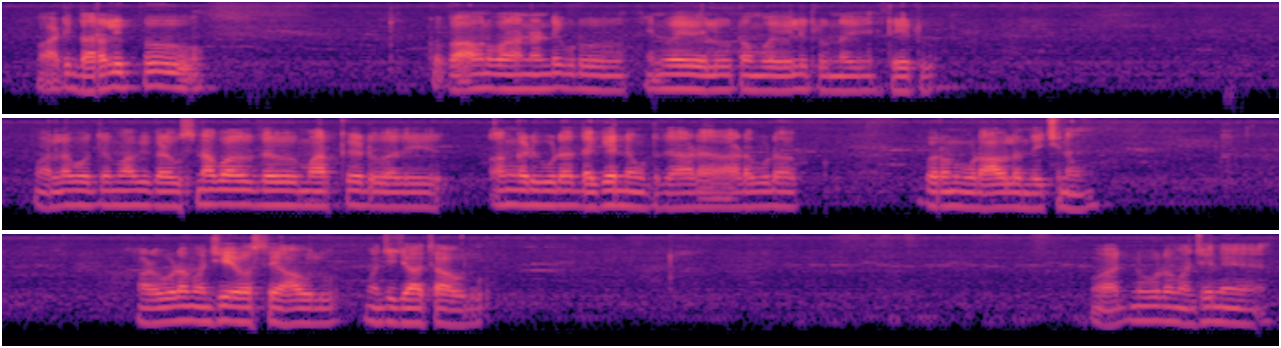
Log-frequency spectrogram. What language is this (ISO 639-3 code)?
tel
